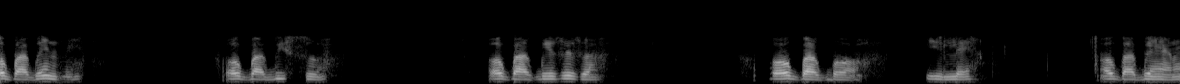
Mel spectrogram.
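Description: Throughout the speech, the G.729 codec is plainly audible: the line band runs only from 250 Hz to 3.6 kHz, and rebuilding each frame from a vocal tract filter, pitch predictor and sparse pulses, consistent with 8 kbit/s G.729A, leaves the voice rough and synthetic.

From 0.55 to 0.73 s comes VoIP packet loss concealed by the speech codec. About 80 ms of audio is missing, which fits four lost packets. The decoder extends its last pitch and filter at falling gain, producing a fading buzzy tone or coloured noise, and the voice stays weak or distorted as frames rebuild.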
